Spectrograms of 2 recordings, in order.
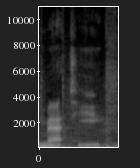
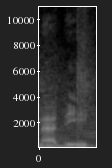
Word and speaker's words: Matty: Yeah, you can kind of pronounce it either way, but I figure since the origin is Matilda, it should be Matty and not Maddie.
